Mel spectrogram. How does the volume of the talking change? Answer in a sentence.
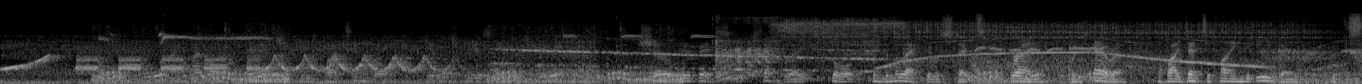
The loudness of the talking goes up.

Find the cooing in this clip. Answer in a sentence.
You can hear the cooing from 0.9 to 3.0 s, from 4.8 to 6.9 s and from 9.7 to 11.2 s.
